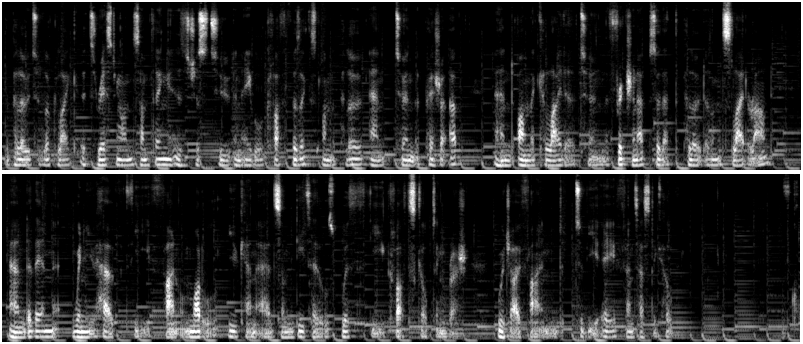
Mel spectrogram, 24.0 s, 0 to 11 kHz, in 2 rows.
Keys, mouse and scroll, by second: 0.8 space, 1.7 click, 2.6 space, 3.5 space, 4.0 click, 4.3 space, 5.4-5.9 scroll up 2, 5.8 space, 5.9 shift+middle click, 6.7 click, 7.1 click, 7.6 click, 9.0 f, 9.3 click, 11.0 ctrl+z, 11.4 f, 11.9 click, 13.0 click, 14.2 click, 15.1 ctrl+z, 15.4 click, 16.1 click, 17.0 click, 17.5 click, 17.8 click, 18.1 scroll down 3, 18.2 middle click, 18.6 scroll up 1, 18.8 click, 19.3 click, 19.5-20.0 scroll up 3, 20.0 click, 20.9 click, 21.3-21.9 scroll down 7, 21.9 click, 22.9 scroll up 1, 23.5 click.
